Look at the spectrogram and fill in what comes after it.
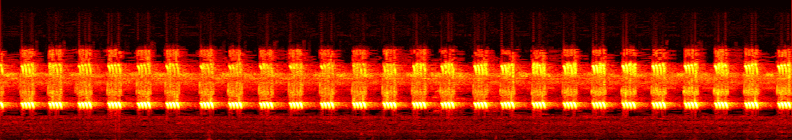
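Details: Cricket calling with steady, high-pitched pulsed chirps, a little over two each second, and faint low taps in the background.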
